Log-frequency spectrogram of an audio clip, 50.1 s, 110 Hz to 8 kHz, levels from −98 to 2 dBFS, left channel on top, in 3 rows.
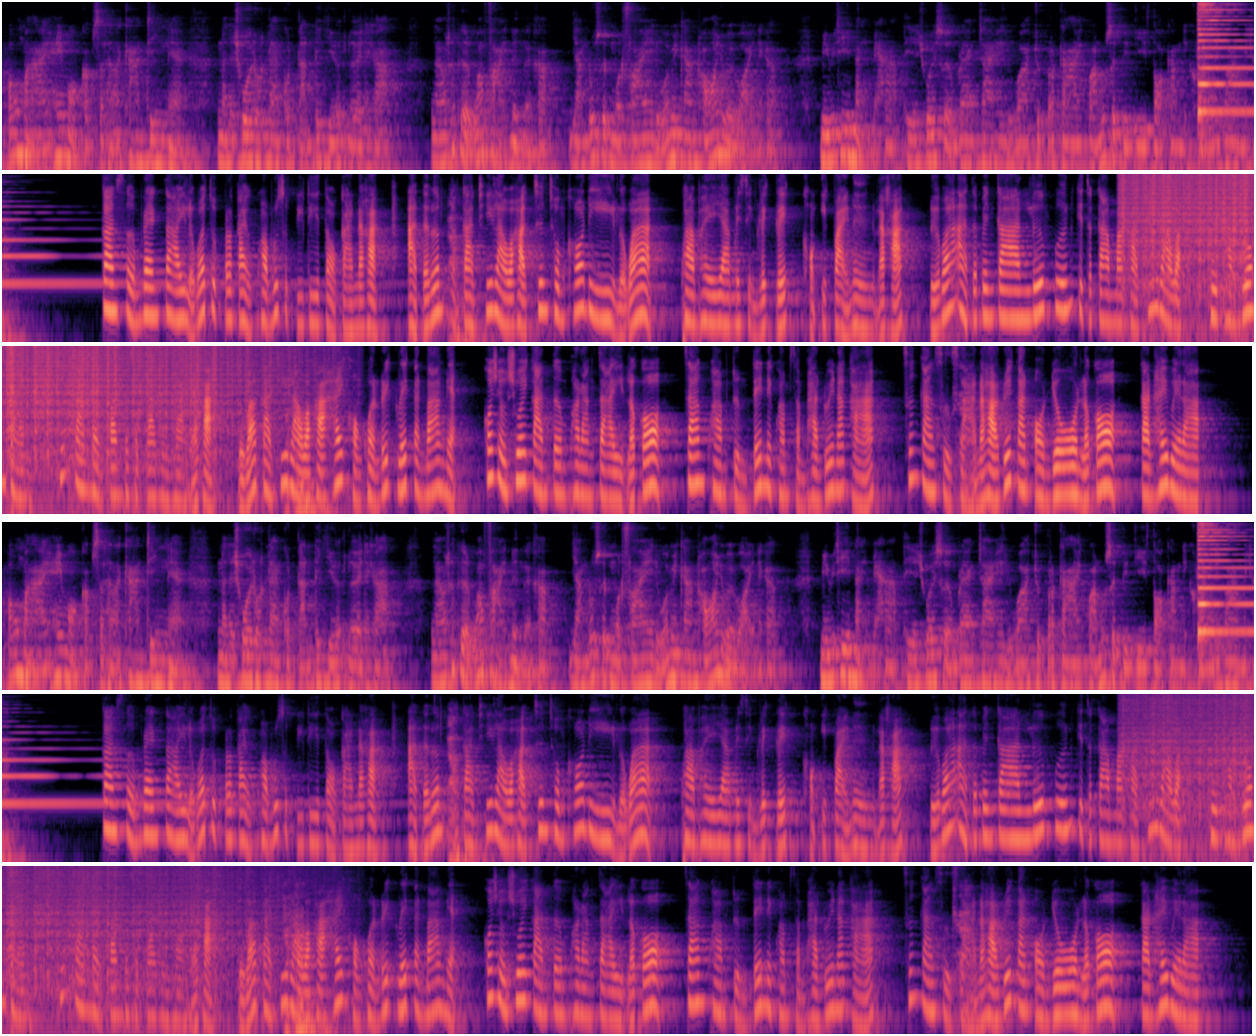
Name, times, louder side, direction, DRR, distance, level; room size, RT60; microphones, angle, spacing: voice 1, 0.0-7.3 7.6-10.3 10.6-16.8 22.6-22.8 37.1-37.5 46.1-46.4, right 1 dB, 80° right, 8 dB, 1.2 m, -37 dB
Keyboard (musical), 15.9-20.4, right 1 dB, 5° right, 1.3 m, -32 dB
voice 2, 18.0-21.7 22.1-25.4 25.8-27.2 27.5-28.7 29.1-32.4 32.8-33.8 34.1-36.2 36.5-39.4 39.8-42.2 42.5-45.0 45.5-48.2 48.6-49.4, left 4 dB, 35° left, 16 dB, 0.3 m, -29 dB
sound 1, 31.6-38.0, left 8 dB, 60° left, 0.7 m, -33 dB
9.6 x 9.4 x 8.6 m, 1.0 s
head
